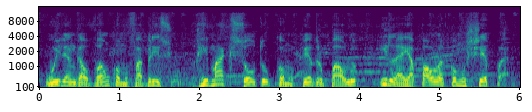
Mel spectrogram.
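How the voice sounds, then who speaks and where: A man with a Brazilian accent reading scripted radio drama credits as the narrator. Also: on the high side. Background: prominent music.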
